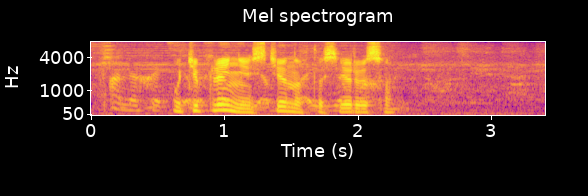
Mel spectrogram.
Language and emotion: Russian, neutral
